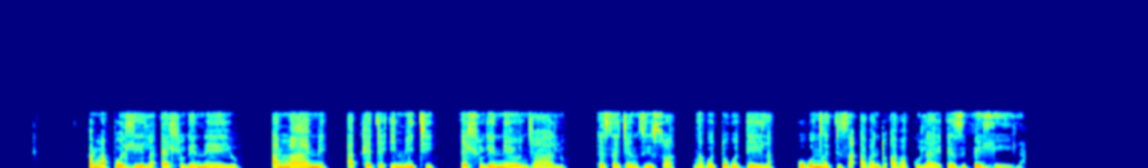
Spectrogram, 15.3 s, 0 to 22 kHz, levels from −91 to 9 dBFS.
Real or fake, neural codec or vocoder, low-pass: real; none; 7.2 kHz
